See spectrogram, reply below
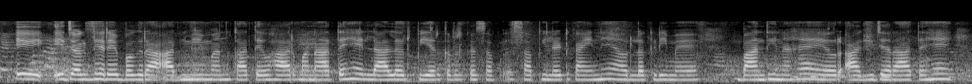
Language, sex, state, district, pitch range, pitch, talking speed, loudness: Chhattisgarhi, female, Chhattisgarh, Sarguja, 215-230 Hz, 220 Hz, 175 wpm, -14 LUFS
